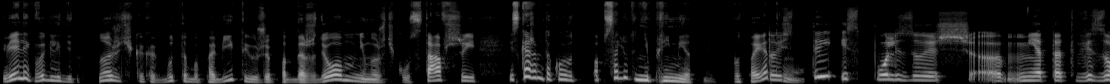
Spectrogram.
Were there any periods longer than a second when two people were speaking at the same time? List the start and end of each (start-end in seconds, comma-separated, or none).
none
